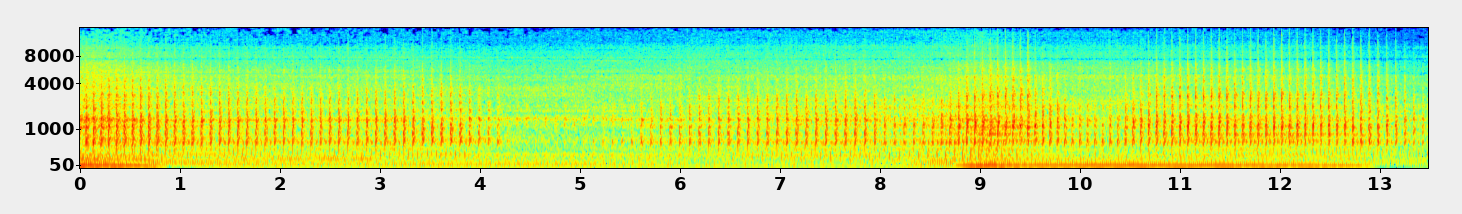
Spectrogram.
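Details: Toyota Avanza engine with harsh, fairly regular knock about 2.5 per second over idle and through revs; deep internal knock, possibly oil sludge damage suspected, source unconfirmed.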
